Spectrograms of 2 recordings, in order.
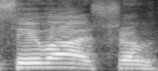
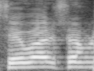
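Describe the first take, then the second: First: The two parts are said as separate words. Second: The two parts merge into one word. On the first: The speaker calls it right. "सेवा आश्रम है" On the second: The speaker calls it wrong. "कई लोग इसको सेवाश्रम बोलते हैं, सेवाश्रम नहीं है"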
